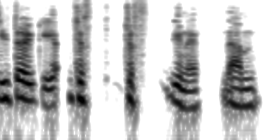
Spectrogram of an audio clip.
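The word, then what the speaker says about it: Udogie: and we goti back I had to look up how to pronounce ydogi the last night because I started calling him ud you doi thinking it was you know the right thing to say but it is you doi just just you know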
